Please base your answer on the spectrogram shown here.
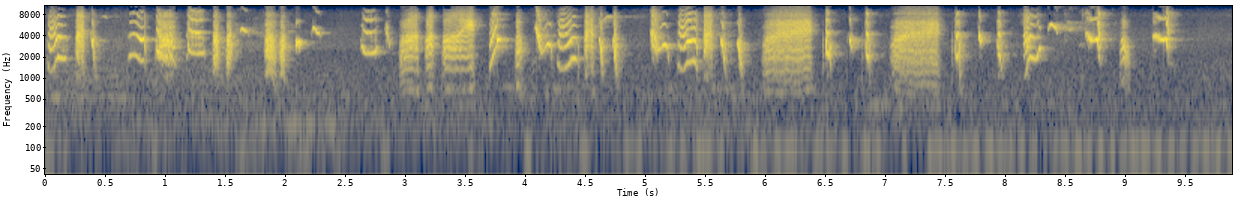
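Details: Long-tailed shrike singing an energetic, varied song full of borrowed sounds, kept as a master bird: dense runs of chips, wavering whistles and harsh buzzy rattles, brief gaps between phrases, continuous for ten seconds.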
